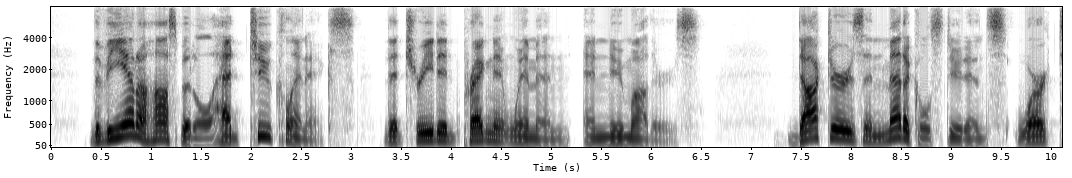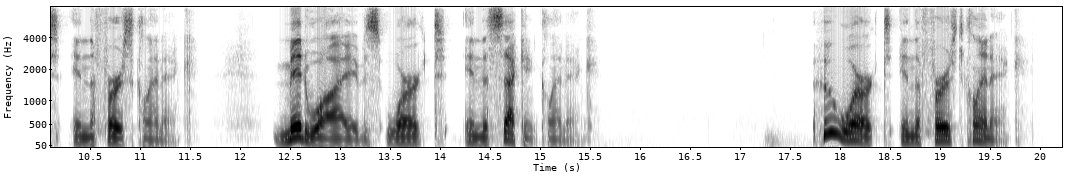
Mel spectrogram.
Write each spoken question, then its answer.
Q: Who worked in the first clinic?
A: Doctors and medical students worked in the first clinic.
